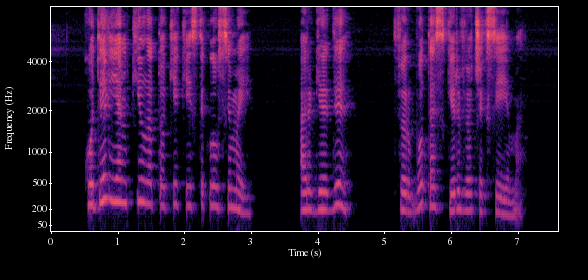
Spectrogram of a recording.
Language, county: Lithuanian, Šiauliai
